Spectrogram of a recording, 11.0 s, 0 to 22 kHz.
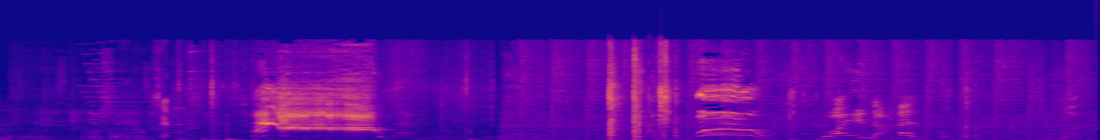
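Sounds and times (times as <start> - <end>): child screaming: 2.6 - 4.0, 7.0 - 7.8.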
